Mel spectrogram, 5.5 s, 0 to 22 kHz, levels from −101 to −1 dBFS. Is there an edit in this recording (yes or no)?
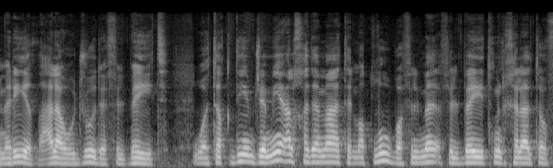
yes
